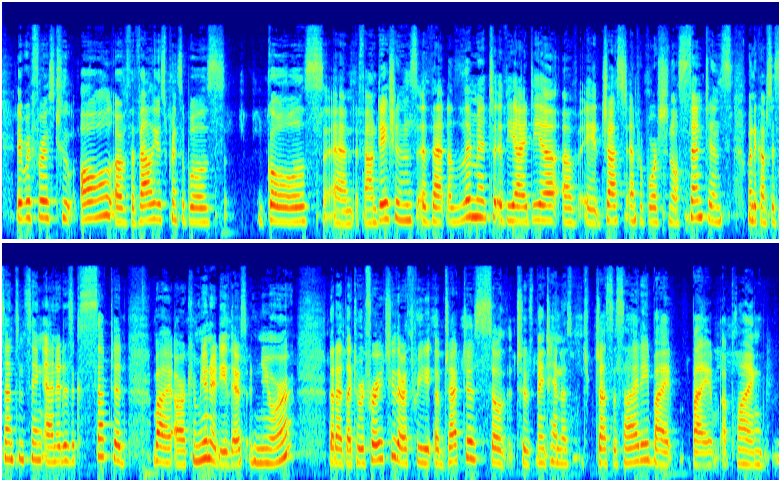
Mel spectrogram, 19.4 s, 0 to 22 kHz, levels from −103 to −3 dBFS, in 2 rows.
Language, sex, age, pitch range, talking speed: English, female, 30-49, 210-270 Hz, 170 wpm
